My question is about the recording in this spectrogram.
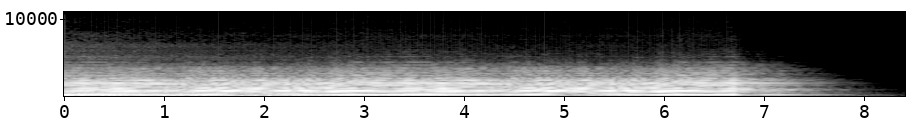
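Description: Sustained musical drone: a steady chord of held tones that fades out to silence in the last second or so.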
